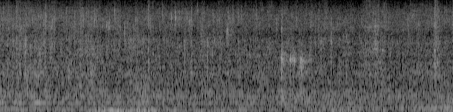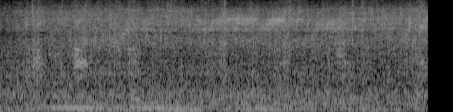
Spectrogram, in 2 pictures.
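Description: Onions, ginger, garlic and masala paste frying in oil in a steel kadai over a low flame: a steady, gentle sizzle that cuts off suddenly near the end.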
